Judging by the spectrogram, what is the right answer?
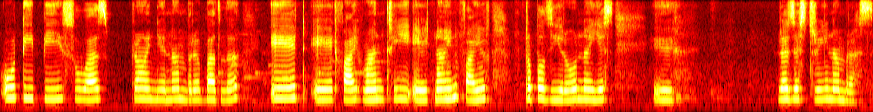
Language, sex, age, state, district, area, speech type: Kashmiri, female, 30-45, Jammu and Kashmir, Budgam, rural, read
